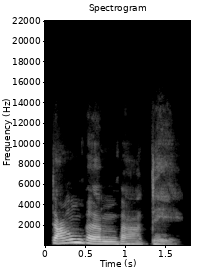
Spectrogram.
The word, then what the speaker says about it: တောင်းပန်ပါတယ်: In Burmese we have to say Taung ba de. Taung ba de. There's a 4 syllable.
